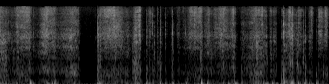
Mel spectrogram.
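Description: Fingertips rub and scratch the bumpy egg cups on the underside of an empty, hollow, white molded paper pulp egg carton. Dry, papery scraping and scratching is punctuated by soft, low, hollow thumps, with a brief near-silent pause around the one-second mark.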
